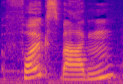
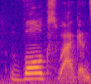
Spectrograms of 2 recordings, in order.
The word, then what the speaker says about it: Volkswagen: it would be pronounced Volkswagen if not Volkswagen so just imagine that it was spelled with an f and V it's like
